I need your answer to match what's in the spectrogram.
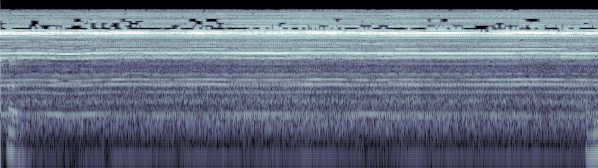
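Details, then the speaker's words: Motorised grinding spindle newly installed on a mini lathe, driver powered with no error codes, speed pot raised up from minimum; steady, even high whine with no surging or dropout: normal running. "run and the way we go that's minimum I'm just turning the speed pot up now"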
